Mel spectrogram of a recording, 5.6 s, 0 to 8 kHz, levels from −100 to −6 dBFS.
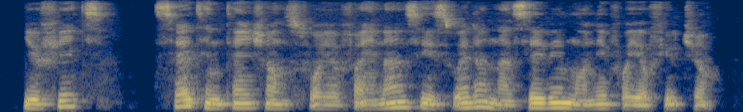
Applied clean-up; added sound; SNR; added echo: none; none; none; none.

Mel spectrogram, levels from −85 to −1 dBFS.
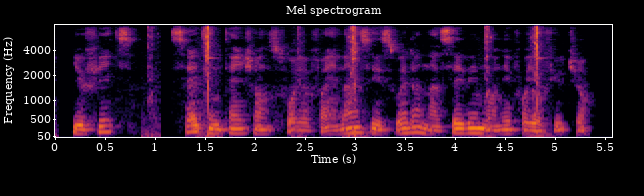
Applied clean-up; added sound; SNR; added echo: none; Scissors; 2 dB; none.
